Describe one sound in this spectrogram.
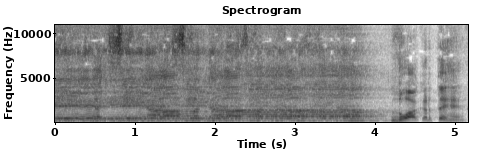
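A man chants melodiously into a microphone.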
